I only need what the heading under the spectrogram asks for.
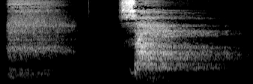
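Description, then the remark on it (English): A long, airy inhale is followed by a brief pause and then a fuller, sighing exhale that slowly fades out, with no other sounds around it. “And I don't know if anyone's on right now and listening, but if you are, um, you know, put your hand on your heart and take a great big breath.”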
